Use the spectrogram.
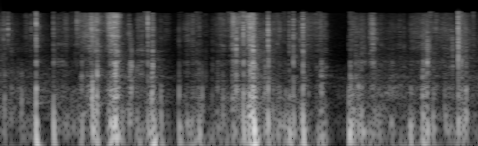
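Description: envelope being torn open

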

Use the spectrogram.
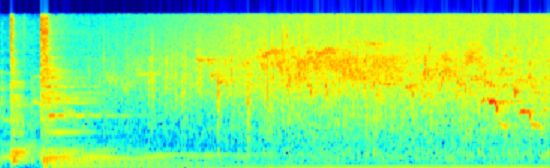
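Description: rain falling outdoors

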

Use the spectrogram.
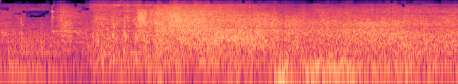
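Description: cannon firing boom

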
